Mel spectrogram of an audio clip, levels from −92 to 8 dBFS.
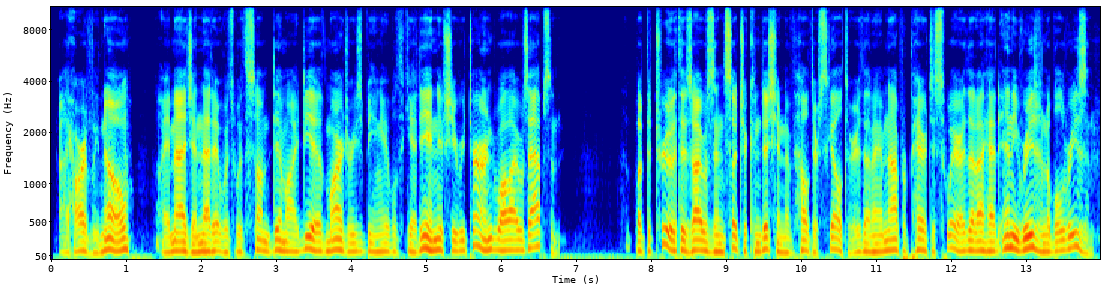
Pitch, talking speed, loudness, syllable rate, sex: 115 Hz, 215 wpm, -18 LUFS, 6.0 syllables/s, male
